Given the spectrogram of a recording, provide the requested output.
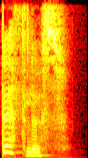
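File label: "deathless", British English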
